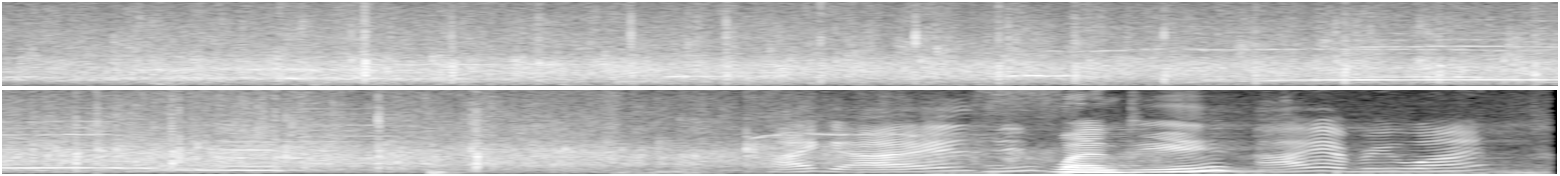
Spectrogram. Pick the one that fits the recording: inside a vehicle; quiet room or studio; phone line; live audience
live audience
